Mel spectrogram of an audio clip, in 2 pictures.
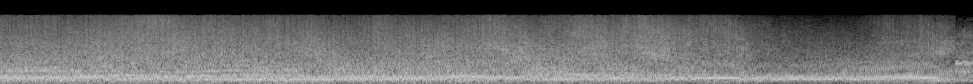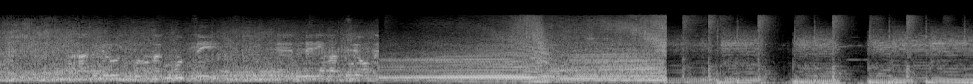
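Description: A pack of Moto Guzzi racing motorcycles pulling away from the start, many engines revving together in a loud mass of engine sound. Later one engine stands out, rising in pitch as it revs up, before the sound thins out near the end.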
